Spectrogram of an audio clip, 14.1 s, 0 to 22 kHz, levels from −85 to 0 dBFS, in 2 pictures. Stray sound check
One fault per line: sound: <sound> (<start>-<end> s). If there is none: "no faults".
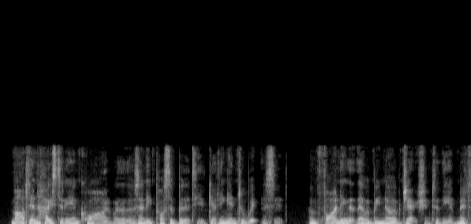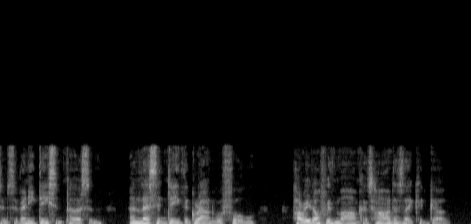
no faults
